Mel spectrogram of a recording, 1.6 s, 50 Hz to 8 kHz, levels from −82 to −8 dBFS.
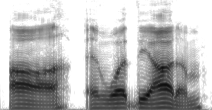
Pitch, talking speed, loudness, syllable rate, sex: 105 Hz, 190 wpm, -18 LUFS, 4.6 syllables/s, male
